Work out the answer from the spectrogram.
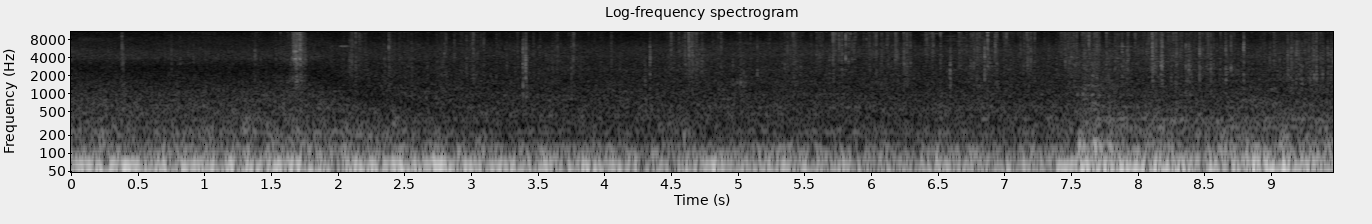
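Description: A moving passenger train's steady low rumble, with scattered light clicks and rattles.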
